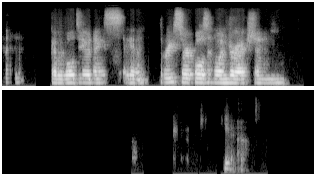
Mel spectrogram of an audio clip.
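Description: A woman speaks calmly through a microphone, close by.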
